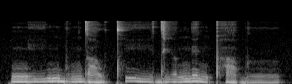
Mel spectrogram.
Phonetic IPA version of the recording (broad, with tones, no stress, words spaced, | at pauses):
ɲiː˧˥ŋbu˧˥ŋ da˧˩w t̪ʰiː˥˨di˧ə̯ŋe˥˨ŋ pʰa˧˩bɯː˩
